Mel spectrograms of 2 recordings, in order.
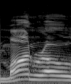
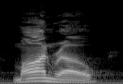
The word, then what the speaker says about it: Monroe: Newton grew up in Monroe, Louisiana, one of the places I lived when I was a kid. I don't know why it's pronounced Monroe, not Monroe, but that's the way it is in Louisiana.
